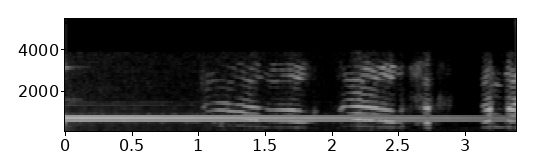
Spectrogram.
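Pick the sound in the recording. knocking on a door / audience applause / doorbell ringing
doorbell ringing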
